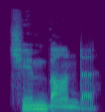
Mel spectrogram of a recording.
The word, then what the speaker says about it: Chimbonda: That would be Pascal Chimbonda, What position is this? And who? left wing back. Pascal what? Chimbonda. Spell that, brother.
